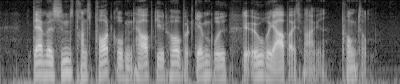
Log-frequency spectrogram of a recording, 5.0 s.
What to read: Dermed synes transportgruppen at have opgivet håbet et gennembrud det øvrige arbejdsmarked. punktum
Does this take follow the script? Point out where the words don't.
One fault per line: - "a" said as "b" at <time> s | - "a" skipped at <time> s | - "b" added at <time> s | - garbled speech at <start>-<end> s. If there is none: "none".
none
